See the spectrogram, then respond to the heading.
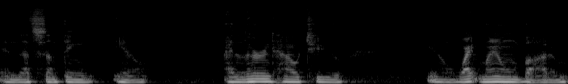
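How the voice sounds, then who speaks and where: The voice is dark, mellow and somewhat breathy. Its intonation stays monotone and flat. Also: man. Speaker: vlogger. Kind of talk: casual monologue. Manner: halting.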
